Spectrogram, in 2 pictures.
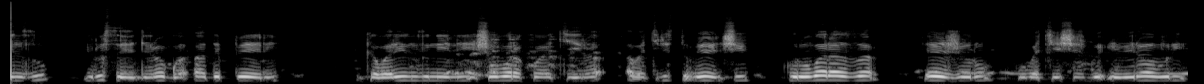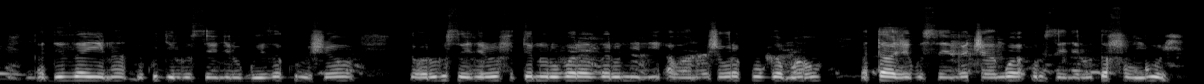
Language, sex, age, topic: Kinyarwanda, male, 18-24, government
